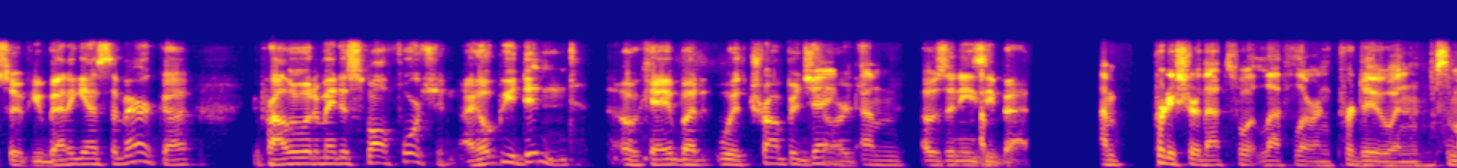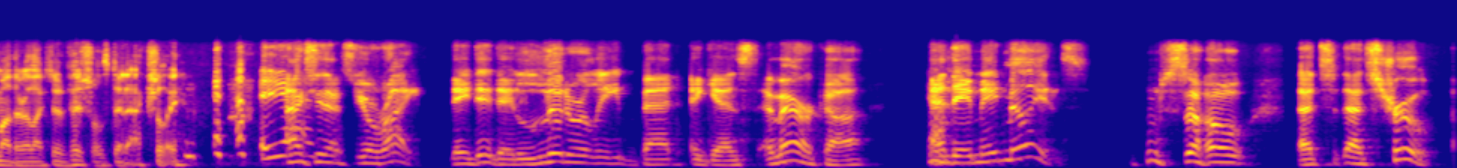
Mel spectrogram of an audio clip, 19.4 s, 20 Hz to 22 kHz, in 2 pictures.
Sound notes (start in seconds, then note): 10.7 laugh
